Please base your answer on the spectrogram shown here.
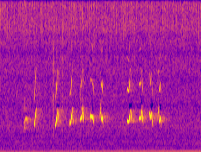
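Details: Day-old chick communicating with a toy gives two quick clusters of bright, sharp peeps, four or five per burst, separated by a short pause; a constant low hum underneath.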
